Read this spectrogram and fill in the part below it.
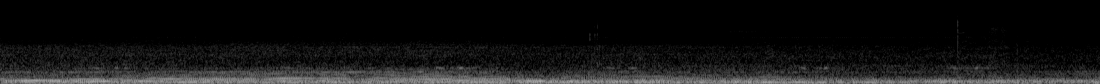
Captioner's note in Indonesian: suara mesin motor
